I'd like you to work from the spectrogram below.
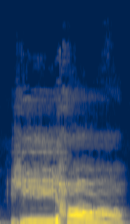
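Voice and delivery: high, loud cowgirl whoop; cowgirl yell. Acted. Cowgirl greeting Woody, high loud whoop.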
